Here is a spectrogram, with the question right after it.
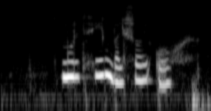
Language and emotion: Russian, sad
